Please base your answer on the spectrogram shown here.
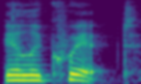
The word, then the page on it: ill-equipped: American English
